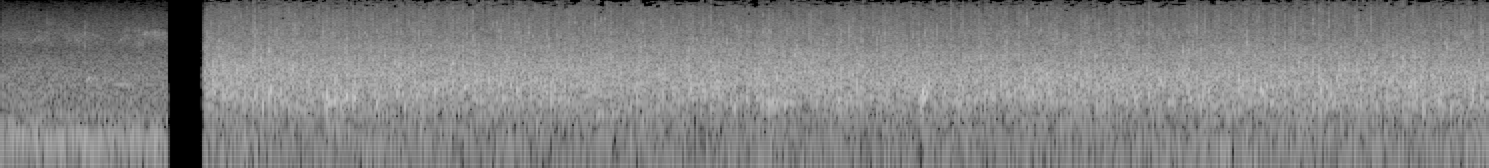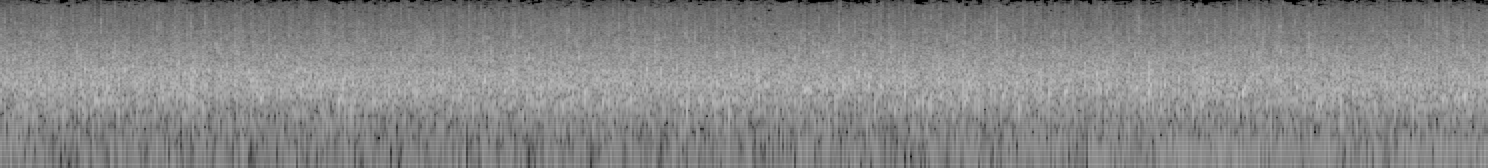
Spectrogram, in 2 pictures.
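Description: River water rushing, a loud, steady, even rush that cuts in abruptly about two seconds in after a brief moment of silence.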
